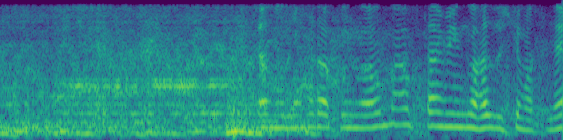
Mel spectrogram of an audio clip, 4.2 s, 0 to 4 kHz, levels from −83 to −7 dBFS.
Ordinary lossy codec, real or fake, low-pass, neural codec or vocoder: none; fake; 3.6 kHz; codec, 16 kHz, 4 kbps, FreqCodec, smaller model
